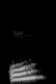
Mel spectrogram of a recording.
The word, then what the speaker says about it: ओम: ओम तीन शब्दों से मिलके बना है। अ, उ और म। ये सबने सुना है। मगर हम उच्चारण तो खाली उ और म का करते हैं।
